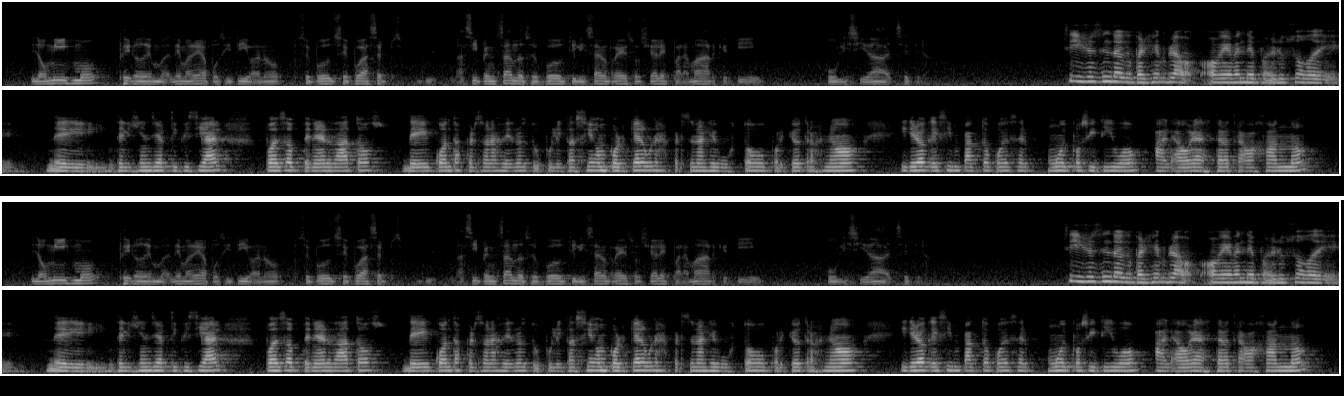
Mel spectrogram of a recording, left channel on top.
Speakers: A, on the left; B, in the centre.
A: lo mismo, pero de, ma- de manera positiva, ¿no? Se puede, se puede hacer, pues, así pensando, se puede utilizar en redes sociales para marketing, publicidad, etcétera.
B: Sí, yo siento que, por ejemplo, obviamente por el uso de, de inteligencia artificial, puedes obtener datos de cuántas personas vieron tu publicación, por qué a algunas personas les gustó, por qué otras no. Y creo que ese impacto puede ser muy positivo a la hora de estar trabajando.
